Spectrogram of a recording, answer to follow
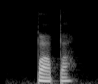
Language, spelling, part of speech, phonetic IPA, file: Russian, папа, noun, [ˈpapə], Ru-папа.ogg
- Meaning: 1. dad, daddy 2. male socket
